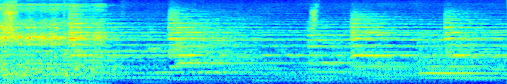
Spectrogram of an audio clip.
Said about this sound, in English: the roaring and the bells, they are off in the general direction of the moon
